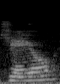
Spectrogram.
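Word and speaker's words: gaol: She runs it's spelled Goal, but they say it Jail.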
